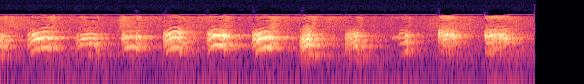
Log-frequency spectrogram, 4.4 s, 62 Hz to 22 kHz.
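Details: Labrador Retriever puppy from the Honeydark H litter, born 23.02.2012: a clear, regular series of about eleven short, bright yelps, roughly three per second, each slightly falling, before sudden silence.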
